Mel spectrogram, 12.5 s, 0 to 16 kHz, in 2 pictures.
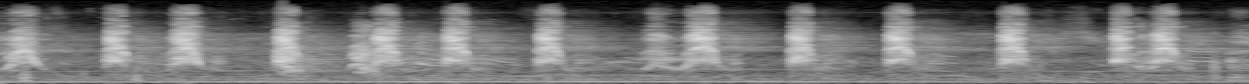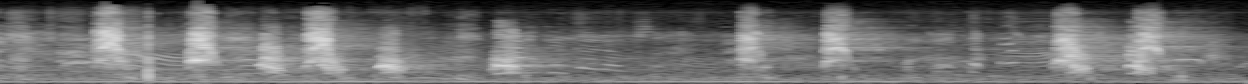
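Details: A 7-month-old Staffordshire Bull Terrier barks sharply and steadily, about twice a second, during defence training.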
